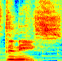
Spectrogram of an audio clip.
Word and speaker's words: Denis: It's Denise. It's pronounced Denise. He's Russian.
